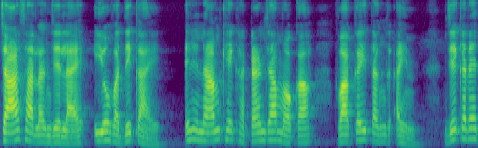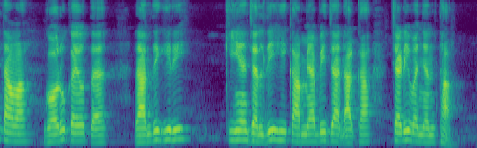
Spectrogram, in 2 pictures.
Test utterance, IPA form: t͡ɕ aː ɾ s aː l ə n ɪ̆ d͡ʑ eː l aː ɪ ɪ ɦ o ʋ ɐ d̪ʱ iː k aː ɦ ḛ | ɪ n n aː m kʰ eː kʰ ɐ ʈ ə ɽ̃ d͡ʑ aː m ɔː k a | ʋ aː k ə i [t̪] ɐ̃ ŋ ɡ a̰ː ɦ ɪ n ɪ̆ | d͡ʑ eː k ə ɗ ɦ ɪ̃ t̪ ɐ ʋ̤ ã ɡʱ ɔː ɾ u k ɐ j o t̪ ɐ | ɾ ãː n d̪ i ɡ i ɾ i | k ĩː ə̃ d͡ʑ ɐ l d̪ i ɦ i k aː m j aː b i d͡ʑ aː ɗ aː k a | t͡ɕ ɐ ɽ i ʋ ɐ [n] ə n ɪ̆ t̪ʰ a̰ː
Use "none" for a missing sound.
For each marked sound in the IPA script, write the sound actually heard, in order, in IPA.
t̪, ɲ

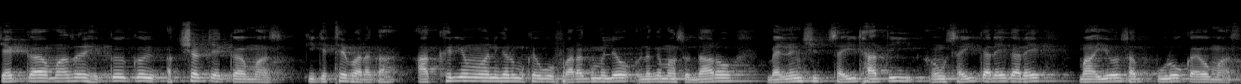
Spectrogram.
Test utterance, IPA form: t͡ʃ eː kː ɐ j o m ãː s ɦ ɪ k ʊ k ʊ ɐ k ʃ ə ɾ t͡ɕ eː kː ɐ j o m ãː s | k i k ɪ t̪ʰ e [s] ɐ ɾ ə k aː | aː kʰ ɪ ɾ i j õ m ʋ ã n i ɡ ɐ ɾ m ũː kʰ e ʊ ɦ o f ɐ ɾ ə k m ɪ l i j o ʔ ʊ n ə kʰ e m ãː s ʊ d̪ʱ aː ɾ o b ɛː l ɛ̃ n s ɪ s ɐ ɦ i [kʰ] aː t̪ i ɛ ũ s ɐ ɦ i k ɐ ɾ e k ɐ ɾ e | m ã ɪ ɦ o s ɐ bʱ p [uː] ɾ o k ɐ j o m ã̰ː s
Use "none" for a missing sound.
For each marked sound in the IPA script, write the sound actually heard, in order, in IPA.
f, ʈʰ, uː

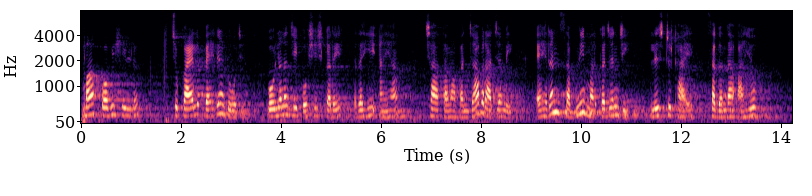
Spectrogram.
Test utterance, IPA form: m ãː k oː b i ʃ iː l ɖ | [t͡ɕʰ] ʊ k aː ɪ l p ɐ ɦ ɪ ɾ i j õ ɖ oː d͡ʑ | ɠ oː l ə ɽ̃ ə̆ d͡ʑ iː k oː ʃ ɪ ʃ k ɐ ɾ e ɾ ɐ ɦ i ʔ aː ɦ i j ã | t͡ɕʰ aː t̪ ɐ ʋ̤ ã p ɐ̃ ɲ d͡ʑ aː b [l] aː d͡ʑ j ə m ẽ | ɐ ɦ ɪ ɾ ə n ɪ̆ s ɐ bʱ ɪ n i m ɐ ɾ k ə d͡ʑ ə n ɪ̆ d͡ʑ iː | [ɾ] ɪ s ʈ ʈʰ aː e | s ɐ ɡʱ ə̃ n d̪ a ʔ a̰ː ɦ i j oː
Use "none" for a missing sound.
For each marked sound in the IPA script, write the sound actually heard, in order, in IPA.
t͡ɕ, ɾ, l

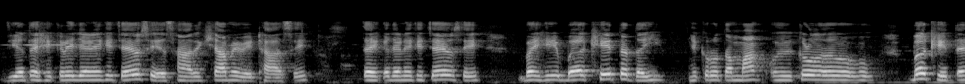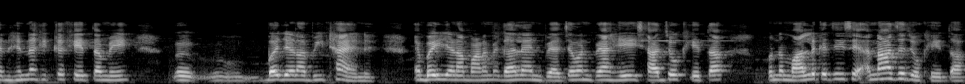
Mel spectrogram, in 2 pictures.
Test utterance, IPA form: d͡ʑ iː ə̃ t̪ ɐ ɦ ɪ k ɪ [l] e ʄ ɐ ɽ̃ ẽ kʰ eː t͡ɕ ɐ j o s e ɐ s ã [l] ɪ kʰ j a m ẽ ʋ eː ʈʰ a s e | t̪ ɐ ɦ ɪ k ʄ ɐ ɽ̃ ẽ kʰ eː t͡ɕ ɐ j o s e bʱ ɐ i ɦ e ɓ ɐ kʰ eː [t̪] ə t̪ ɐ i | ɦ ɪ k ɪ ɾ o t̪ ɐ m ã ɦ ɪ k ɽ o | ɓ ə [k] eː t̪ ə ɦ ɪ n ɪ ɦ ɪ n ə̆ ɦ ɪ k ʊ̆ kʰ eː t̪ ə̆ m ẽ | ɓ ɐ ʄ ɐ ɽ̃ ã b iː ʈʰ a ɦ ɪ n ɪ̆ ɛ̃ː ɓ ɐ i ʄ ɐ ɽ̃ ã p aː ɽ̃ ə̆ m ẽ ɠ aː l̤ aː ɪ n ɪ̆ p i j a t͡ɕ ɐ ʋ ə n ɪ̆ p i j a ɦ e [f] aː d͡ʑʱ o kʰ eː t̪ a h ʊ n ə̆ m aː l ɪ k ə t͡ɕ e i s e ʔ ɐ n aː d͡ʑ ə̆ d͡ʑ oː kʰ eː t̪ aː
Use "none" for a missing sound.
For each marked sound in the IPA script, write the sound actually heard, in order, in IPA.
ɽ, ɾ, t̪, kʰ, ʃ

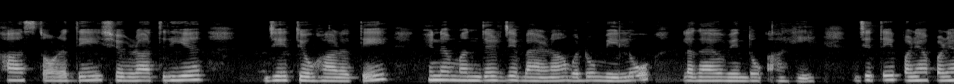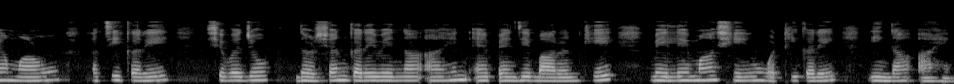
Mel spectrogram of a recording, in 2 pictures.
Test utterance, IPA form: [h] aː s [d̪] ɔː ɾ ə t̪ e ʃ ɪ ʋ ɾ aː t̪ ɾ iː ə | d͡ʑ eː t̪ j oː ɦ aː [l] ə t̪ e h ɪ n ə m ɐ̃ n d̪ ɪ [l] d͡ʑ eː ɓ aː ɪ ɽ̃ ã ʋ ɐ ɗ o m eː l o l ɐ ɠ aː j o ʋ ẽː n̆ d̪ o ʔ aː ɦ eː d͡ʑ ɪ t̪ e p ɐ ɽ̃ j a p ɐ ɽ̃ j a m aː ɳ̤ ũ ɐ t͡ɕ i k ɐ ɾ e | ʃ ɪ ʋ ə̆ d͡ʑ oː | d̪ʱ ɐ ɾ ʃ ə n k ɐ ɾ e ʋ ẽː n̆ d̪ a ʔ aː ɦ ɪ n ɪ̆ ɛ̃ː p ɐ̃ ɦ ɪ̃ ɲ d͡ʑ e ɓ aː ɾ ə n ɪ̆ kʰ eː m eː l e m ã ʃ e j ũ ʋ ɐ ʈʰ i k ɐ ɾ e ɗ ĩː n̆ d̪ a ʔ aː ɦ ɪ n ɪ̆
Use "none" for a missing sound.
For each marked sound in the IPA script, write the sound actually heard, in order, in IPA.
x, t̪, ɾ, ɾ

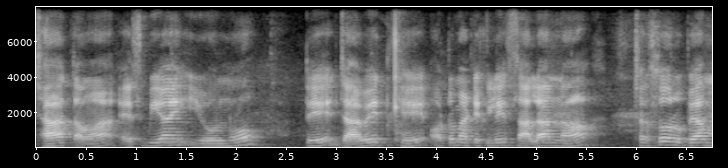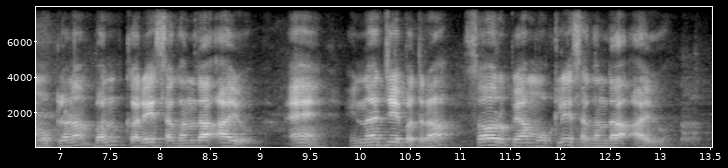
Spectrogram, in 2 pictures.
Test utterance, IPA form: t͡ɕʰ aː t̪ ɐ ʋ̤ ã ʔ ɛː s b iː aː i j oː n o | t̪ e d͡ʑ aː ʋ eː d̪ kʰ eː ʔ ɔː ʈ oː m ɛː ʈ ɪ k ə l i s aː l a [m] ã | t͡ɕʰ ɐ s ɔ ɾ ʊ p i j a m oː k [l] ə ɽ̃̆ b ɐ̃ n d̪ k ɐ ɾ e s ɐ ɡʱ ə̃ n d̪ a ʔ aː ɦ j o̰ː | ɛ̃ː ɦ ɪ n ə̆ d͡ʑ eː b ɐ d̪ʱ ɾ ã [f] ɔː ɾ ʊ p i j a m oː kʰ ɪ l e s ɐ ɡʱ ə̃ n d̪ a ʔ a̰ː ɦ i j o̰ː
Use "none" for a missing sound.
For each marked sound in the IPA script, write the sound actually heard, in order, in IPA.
n, l, s

